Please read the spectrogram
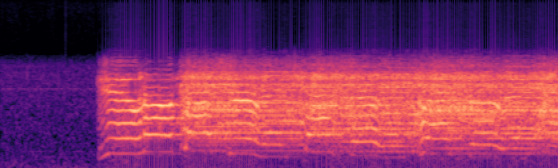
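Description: Samsung tablet's alarm tone going off: a loud electronic melody of stepping notes starts suddenly just under a second in and keeps playing, waking the sleeper.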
